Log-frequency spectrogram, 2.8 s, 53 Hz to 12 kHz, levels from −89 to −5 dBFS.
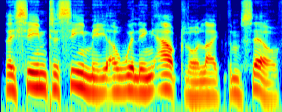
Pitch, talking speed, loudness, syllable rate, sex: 140 Hz, 210 wpm, -16 LUFS, 5.4 syllables/s, male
